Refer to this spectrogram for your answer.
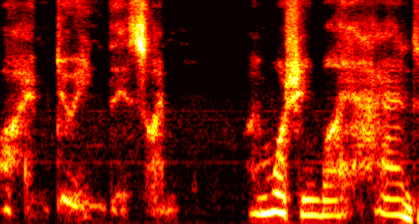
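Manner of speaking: gentle, concentrated, very soft, hushed ASMR voice. Describing odd YouTube videos, imitating women at the camera in a very soft, focused voice. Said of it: "in a very soft, fo- focused voice".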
